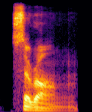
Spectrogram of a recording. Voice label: "sarong", British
